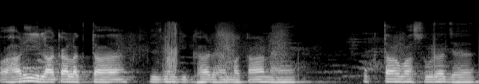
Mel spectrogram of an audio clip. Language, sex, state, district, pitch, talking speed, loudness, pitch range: Hindi, male, Bihar, Araria, 115 Hz, 175 wpm, -16 LUFS, 110-120 Hz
